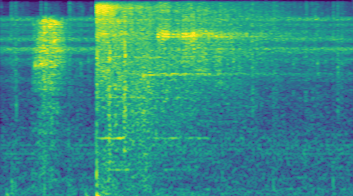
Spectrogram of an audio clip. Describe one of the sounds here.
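A loud whooshing burst sounds and fades.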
